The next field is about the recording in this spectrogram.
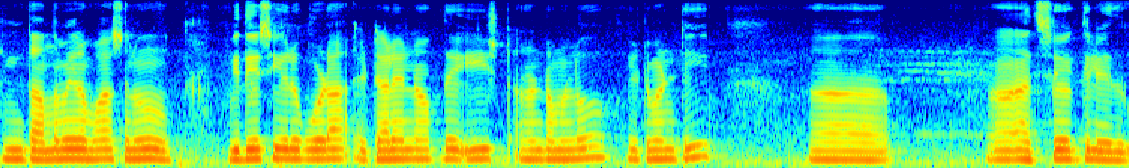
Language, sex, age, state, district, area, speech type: Telugu, male, 18-30, Andhra Pradesh, Vizianagaram, rural, spontaneous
